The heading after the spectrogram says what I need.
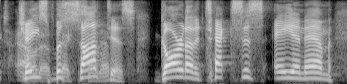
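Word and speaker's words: Chase Bisontis: Chase Basantis is I believe how you pronounce this. Am I getting that correct? That is 100% correct. Chase Basantis, guard out of Texas A&M, 65 315.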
